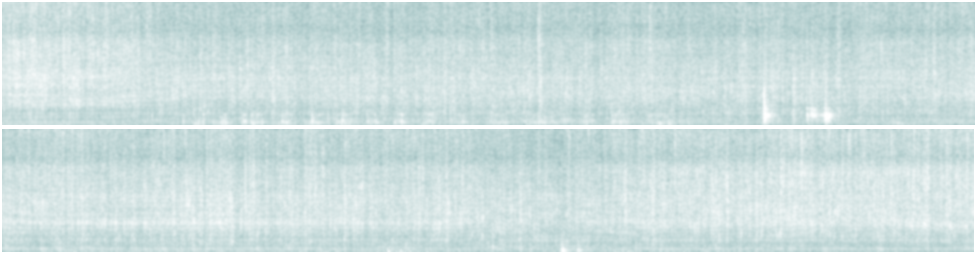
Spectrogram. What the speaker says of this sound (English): stir the potatoes and the bouillon together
